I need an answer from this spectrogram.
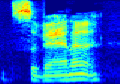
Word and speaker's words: Savannah: And uh Savannah, it rhymes with banana.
